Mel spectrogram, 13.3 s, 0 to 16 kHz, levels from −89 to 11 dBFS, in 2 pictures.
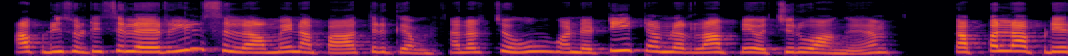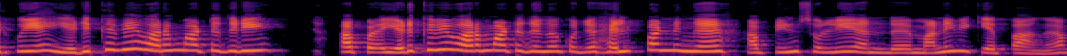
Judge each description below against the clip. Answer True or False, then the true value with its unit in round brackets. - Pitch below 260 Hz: False (300 Hz)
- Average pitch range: True (4.5 semitones)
